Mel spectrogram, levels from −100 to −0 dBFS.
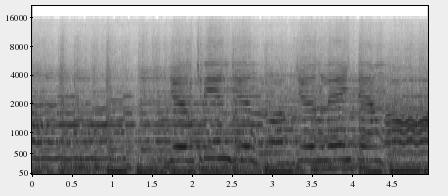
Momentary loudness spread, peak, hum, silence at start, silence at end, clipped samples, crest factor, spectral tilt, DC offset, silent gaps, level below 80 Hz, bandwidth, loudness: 3 LU; -2 dBFS; none; 0 s; 0 s; under 0.1%; 14 dB; -6.5 dB/octave; under 0.1%; none; -28 dBFS; 13 kHz; -17 LUFS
